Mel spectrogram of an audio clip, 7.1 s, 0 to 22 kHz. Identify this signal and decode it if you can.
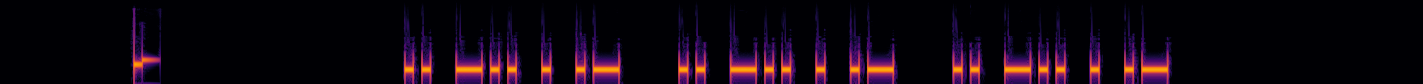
Morse code, heard as a keyed tone, about 28 wpm, 700 Hz. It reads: IDEA IDEA IDEA
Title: Top 500 Words Repeated 28wpm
